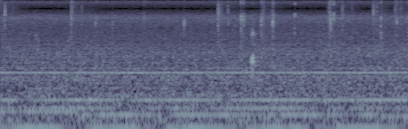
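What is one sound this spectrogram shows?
Cardboard rustles under a cat's paws.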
